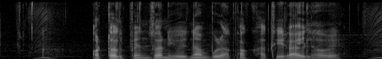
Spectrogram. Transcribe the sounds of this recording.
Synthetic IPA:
ɔʈɔlpensɔnijozɔnabuɹapʰakʰːat̪iɹʔa̰jlɦɔβɛ

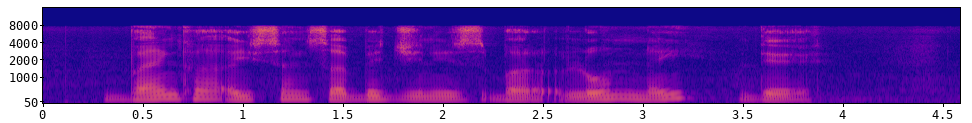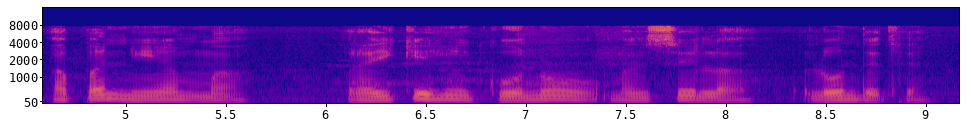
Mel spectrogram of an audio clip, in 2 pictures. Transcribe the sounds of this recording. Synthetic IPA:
bɛ̃ːŋkʰaʔɐɪsənsɐbed͡ʒinisbɐɾloːnːɐɦĩ | d̪e | ɐpənːijəmːã | ɾɐɦikeɦĩkoːnomɐnsela | loːnd̪eːt̪ʰe

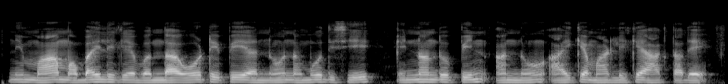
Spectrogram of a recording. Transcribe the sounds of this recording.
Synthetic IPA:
nimːɐmobɐjliɡe̞bɐnd̪ɐoːʈipiɐnːunɐmboːd̪isiː | nːo̞nd̪upinɐnːuʔa̰ːjkemaːɽlikːe̞aːɡt̪ɐd̪e̞

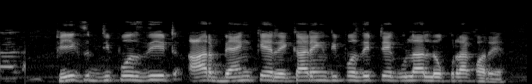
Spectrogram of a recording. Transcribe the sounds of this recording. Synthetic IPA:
pʰiksɖipoziʈaɾbɛŋkeːekaɾiŋɖipoziʈeɡulalokɾakɔɾe

